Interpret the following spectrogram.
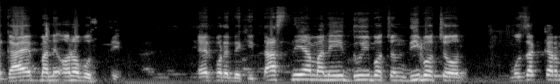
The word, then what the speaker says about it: তাসনিয়া: তাসনিয়া তয় আকার, হ্যাঁ দন্ত স, তাস 9 রসিকার, দন্ত রসিকার 29 আকার, তাসনিয়া। ঠিক আছে?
